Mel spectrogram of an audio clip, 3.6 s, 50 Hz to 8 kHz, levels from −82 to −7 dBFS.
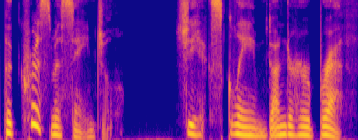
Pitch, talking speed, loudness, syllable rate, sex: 170 Hz, 135 wpm, -19 LUFS, 4.5 syllables/s, female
